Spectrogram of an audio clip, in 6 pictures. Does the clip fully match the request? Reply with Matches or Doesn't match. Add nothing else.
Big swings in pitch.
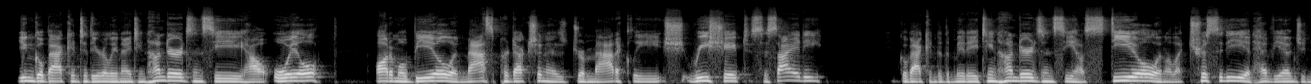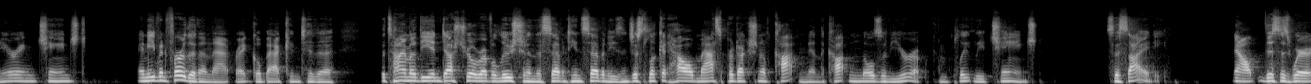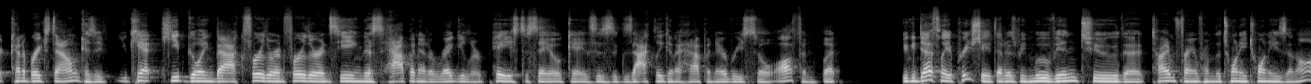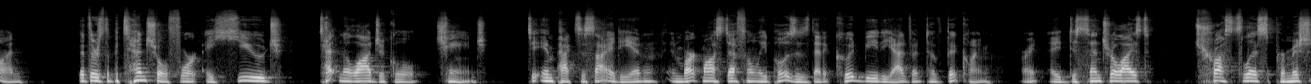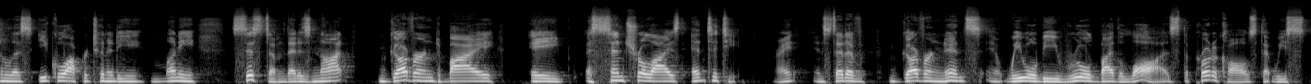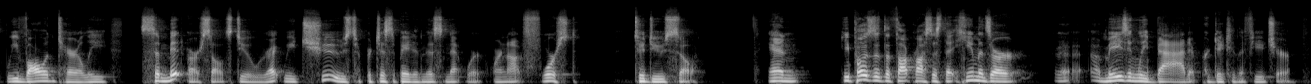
Doesn't match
